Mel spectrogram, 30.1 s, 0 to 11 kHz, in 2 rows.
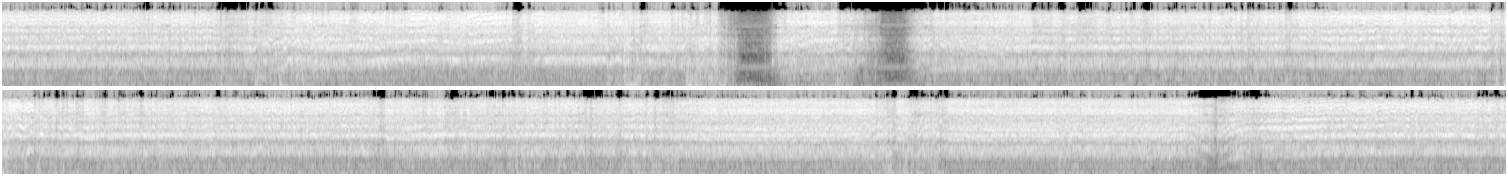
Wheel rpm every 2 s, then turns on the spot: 230, 220, 290, 180, 100, 220, 230, 230, 230, 230, 230, 210, 210, 170, 220.
none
